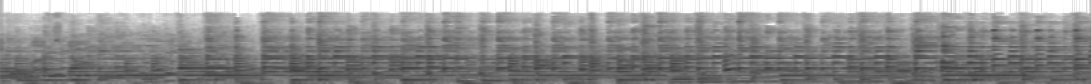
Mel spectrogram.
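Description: Bluegrass band playing an instrumental break with no singing: a five-string banjo picks a steady stream of rolling notes over acoustic guitar rhythm with alternating bass notes.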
